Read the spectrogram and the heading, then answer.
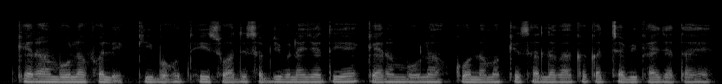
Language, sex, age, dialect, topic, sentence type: Hindi, male, 36-40, Awadhi Bundeli, agriculture, statement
